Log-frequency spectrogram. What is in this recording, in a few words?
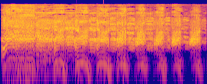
yell; heavy; mvm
